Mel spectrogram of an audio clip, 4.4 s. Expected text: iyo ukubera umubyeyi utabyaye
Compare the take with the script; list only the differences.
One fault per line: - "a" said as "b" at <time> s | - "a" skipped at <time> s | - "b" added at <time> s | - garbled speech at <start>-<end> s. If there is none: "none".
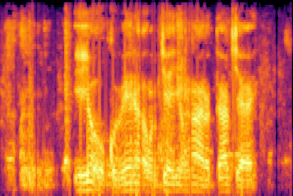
- "umwana" added at 2.8 s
